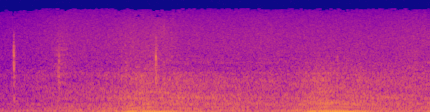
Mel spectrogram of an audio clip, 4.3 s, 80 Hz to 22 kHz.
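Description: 2008 Lexus ES350's 3.5-litre V6 heard from inside the cabin, its revs swelling up and falling back twice, each time for under a second.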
